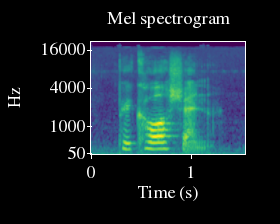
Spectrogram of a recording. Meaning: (noun) 1. Previous caution or care; caution previously employed to prevent misfortune or to secure good 2. A measure taken beforehand to ward off evil or secure good or success; a precautionary act
- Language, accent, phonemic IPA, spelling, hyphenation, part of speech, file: English, US, /pɹiːˈkɔ.ʃən/, precaution, pre‧cau‧tion, noun / verb, En-us-precaution.ogg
